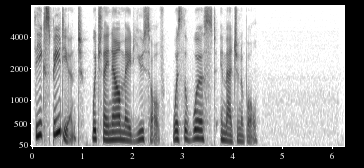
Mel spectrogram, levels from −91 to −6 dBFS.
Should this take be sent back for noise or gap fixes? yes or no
no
